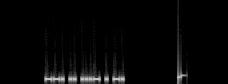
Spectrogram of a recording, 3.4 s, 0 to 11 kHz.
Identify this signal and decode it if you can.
Morse code, heard as a keyed tone, about 38 wpm, 700 Hz. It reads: GIVEN
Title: Sentences from Top 1400 Words - New Word Drill - 40wpm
